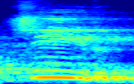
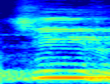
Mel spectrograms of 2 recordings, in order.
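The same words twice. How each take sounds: First: चीर said fast, without lengthening the ई; quick short i. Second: चीर with the ई stretched long and stressed. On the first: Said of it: "जल्दी बोलते हैं". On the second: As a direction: hold the ई in चीर. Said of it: "चीर दीर्घ ई की मात्रा है". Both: Shown as a demonstration.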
